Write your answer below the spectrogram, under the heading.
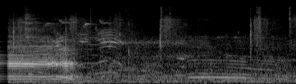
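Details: Cattle at a Karapan Sapi bull race on the Asemanis field in Pamekasan, Madura, East Java, Indonesia: one loud, harmonic moo lasting under a second, then a softer drawn-out low call amid crowd noise, clapping and music.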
